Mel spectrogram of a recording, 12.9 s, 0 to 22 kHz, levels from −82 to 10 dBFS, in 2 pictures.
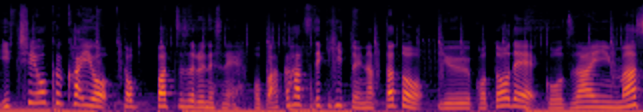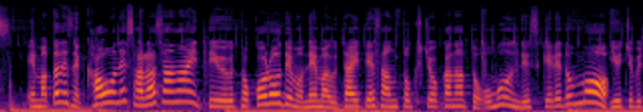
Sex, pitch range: female, 185-295 Hz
